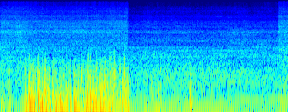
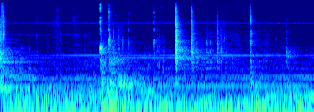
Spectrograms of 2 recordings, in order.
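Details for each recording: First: HVAC outdoor condensing unit on a no-cool call: steady low condenser fan rush with even airflow, no rubbing or bearing noise; fan moving plenty of air, coil not bad. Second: Outdoor AC condenser unit of a no-cool system: low steady hum with a few clunks, motor never spins up; start capacitor found swollen and bad.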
